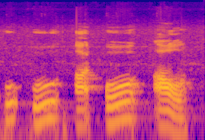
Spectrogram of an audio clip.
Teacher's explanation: वृत्तमुखी यानी कि गोल, जिनको बोलने में आपका ओठ जो है वो गोल हो जाता है, जैसे उ और ओ औ, ये वृत्तमुखी हैं।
